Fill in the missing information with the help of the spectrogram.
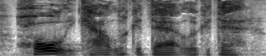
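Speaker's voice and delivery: soft, low murmur of amazement; hushed awe. Retold or imitated. Crowd watching a strongman's feats, hushed awe. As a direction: let it fade to an awed undertone.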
